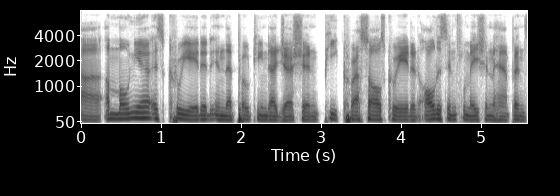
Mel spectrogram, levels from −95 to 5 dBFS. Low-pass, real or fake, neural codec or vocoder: 7.2 kHz; real; none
